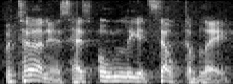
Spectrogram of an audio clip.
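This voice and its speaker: A man plays a wise, reproving protector from a fighting game. He admonishes earnestly in a mid-pitched, strongly inflected voice, with clear noise behind. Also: very animated, normal speed, natural voice. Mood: firm. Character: wise, reproving, dignified guardian god. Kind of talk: video game fight intro banter. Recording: game audio with background noise.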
